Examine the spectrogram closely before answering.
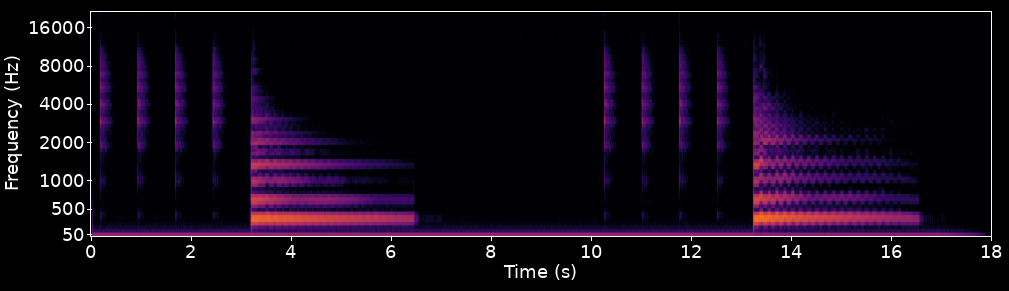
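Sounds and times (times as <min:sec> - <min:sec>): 
narrow and wide guitar vibratos: 0:03.2 - 0:06.5, 0:13.2 - 0:16.6.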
